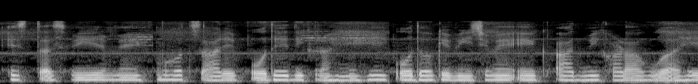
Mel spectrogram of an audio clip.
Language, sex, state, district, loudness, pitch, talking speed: Hindi, female, Bihar, Jahanabad, -15 LUFS, 105 Hz, 155 wpm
